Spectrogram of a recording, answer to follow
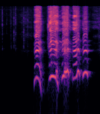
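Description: A person laughing: a quick run of high-pitched 'ha' sounds that starts after a short quiet moment, about two-thirds of a second in.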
